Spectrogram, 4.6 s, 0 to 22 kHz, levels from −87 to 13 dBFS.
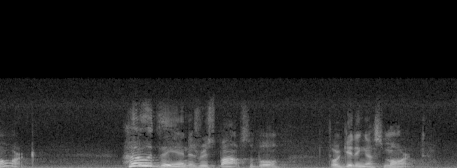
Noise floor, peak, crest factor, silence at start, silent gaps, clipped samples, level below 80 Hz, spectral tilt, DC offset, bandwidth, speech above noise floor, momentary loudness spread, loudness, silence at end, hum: -38 dBFS; -2 dBFS; 18 dB; 0 s; none; under 0.1%; -44 dBFS; -6.5 dB/octave; under 0.1%; 11.5 kHz; 21 dB; 25 LU; -18 LUFS; 0.05 s; none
